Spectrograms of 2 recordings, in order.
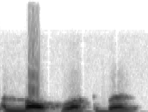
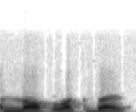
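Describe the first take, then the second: First: Every sound is articulated clearly and fully. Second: The same.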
